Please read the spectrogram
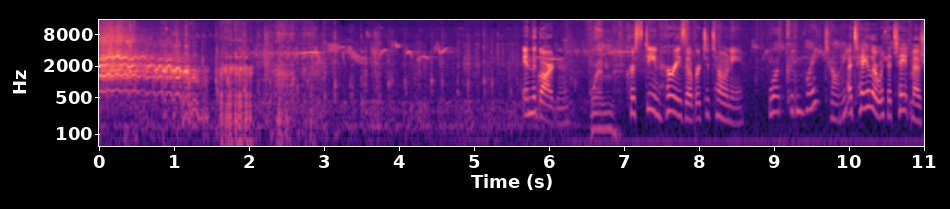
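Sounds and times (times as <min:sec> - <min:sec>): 
horse whinnying: 0:00.0 - 0:03.1
horse hooves clip-clopping: 0:00.0 - 0:11.0
speech: 0:05.7 - 0:11.0.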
